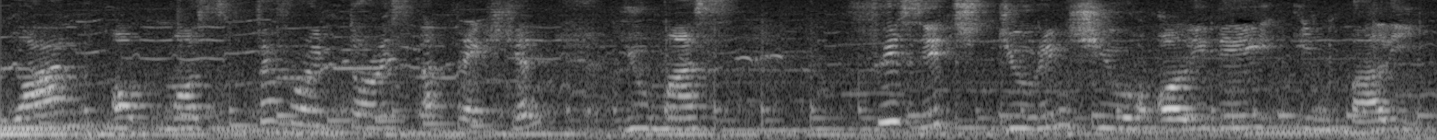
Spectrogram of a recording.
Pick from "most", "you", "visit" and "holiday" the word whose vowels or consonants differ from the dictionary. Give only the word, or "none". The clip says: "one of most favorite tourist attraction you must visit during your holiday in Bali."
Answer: visit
